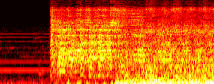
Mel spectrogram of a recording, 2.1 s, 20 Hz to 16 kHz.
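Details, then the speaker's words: 2008 Land Rover Discovery 3 TDV6 under rebuild, with a third, aftermarket trigger wheel fitted: it cranks briefly, then catches cleanly into a loud, even idle with no knocks or misses, and oil pressure comes up. "Give it a second if it if it quiets out. Okay, we got oil pressure."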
